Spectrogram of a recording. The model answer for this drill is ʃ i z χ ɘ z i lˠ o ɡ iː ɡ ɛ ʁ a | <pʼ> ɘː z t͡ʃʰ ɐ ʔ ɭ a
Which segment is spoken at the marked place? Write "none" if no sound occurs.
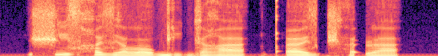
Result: qʼ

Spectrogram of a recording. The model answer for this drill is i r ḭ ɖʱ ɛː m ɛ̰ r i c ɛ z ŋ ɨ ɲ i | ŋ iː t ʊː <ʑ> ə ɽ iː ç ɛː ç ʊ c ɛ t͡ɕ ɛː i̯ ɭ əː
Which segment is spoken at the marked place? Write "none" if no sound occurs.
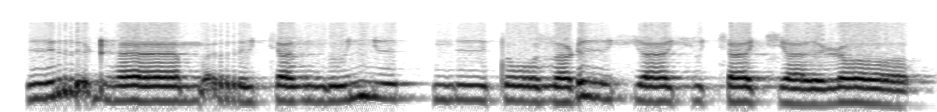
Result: z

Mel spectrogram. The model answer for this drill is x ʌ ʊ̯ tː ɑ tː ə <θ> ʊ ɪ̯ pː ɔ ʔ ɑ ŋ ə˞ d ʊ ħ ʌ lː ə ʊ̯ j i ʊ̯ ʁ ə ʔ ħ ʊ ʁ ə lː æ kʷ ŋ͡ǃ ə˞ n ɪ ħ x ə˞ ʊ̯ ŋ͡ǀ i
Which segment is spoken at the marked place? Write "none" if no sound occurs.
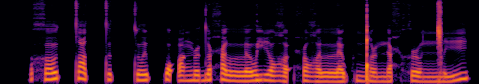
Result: tː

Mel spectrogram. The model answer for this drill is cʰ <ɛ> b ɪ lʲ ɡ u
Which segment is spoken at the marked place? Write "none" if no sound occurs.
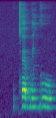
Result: ɛ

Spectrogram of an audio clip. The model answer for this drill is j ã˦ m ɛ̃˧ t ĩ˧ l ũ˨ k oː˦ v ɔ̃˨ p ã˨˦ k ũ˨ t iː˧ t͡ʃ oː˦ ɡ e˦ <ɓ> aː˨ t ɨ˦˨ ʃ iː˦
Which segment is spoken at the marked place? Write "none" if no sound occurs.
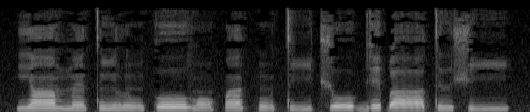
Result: ɓ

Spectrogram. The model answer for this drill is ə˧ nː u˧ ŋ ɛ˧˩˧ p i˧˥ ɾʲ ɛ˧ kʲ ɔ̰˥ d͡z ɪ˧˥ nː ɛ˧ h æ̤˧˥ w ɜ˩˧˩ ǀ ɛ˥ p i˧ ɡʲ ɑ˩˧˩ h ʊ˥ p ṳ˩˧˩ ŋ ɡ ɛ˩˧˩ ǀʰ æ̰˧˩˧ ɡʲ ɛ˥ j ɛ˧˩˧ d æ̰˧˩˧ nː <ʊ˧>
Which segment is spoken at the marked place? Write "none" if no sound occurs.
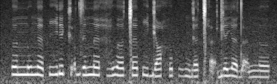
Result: ə˧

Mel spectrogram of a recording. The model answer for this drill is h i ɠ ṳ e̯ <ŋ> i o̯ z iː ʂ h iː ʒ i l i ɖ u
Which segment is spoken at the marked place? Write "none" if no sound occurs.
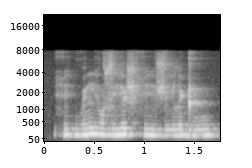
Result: ŋ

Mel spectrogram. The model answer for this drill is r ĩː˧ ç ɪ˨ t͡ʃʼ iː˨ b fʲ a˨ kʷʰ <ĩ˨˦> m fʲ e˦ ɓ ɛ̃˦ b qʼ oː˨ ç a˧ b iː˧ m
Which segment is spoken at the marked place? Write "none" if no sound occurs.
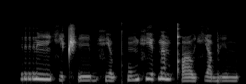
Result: ĩ˨˦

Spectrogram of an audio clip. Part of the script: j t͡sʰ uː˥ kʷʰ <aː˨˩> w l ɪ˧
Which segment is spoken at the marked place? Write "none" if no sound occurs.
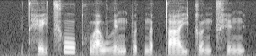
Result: aː˨˩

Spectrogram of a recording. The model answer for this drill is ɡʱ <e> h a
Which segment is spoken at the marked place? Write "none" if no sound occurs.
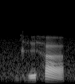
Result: e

